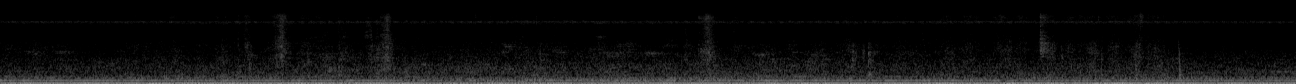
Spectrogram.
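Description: A duster rubs across a whiteboard.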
